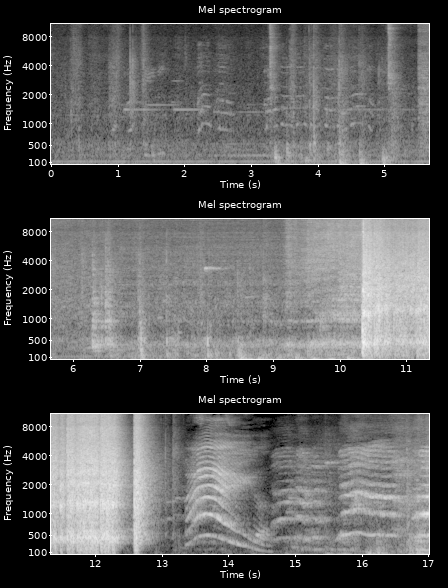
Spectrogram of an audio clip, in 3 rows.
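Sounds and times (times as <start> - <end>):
firecrackers crackling: 5.5 - 13.1
sharp bang: 10.0 - 13.0
person yelling: 13.4 - 14.4.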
